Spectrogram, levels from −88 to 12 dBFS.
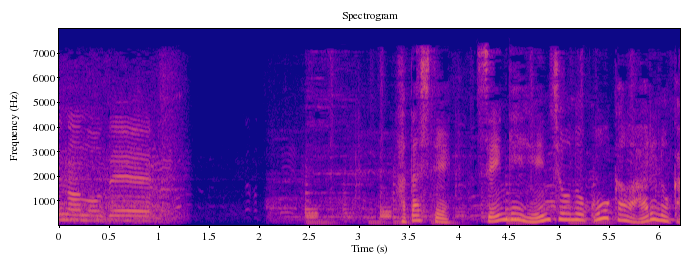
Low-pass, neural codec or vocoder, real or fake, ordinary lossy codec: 7.2 kHz; none; real; AAC, 32 kbps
